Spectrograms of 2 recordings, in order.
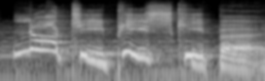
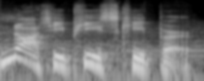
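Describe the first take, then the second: First: It is said in an evil villain voice. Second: It is said in a plain, normal voice.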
